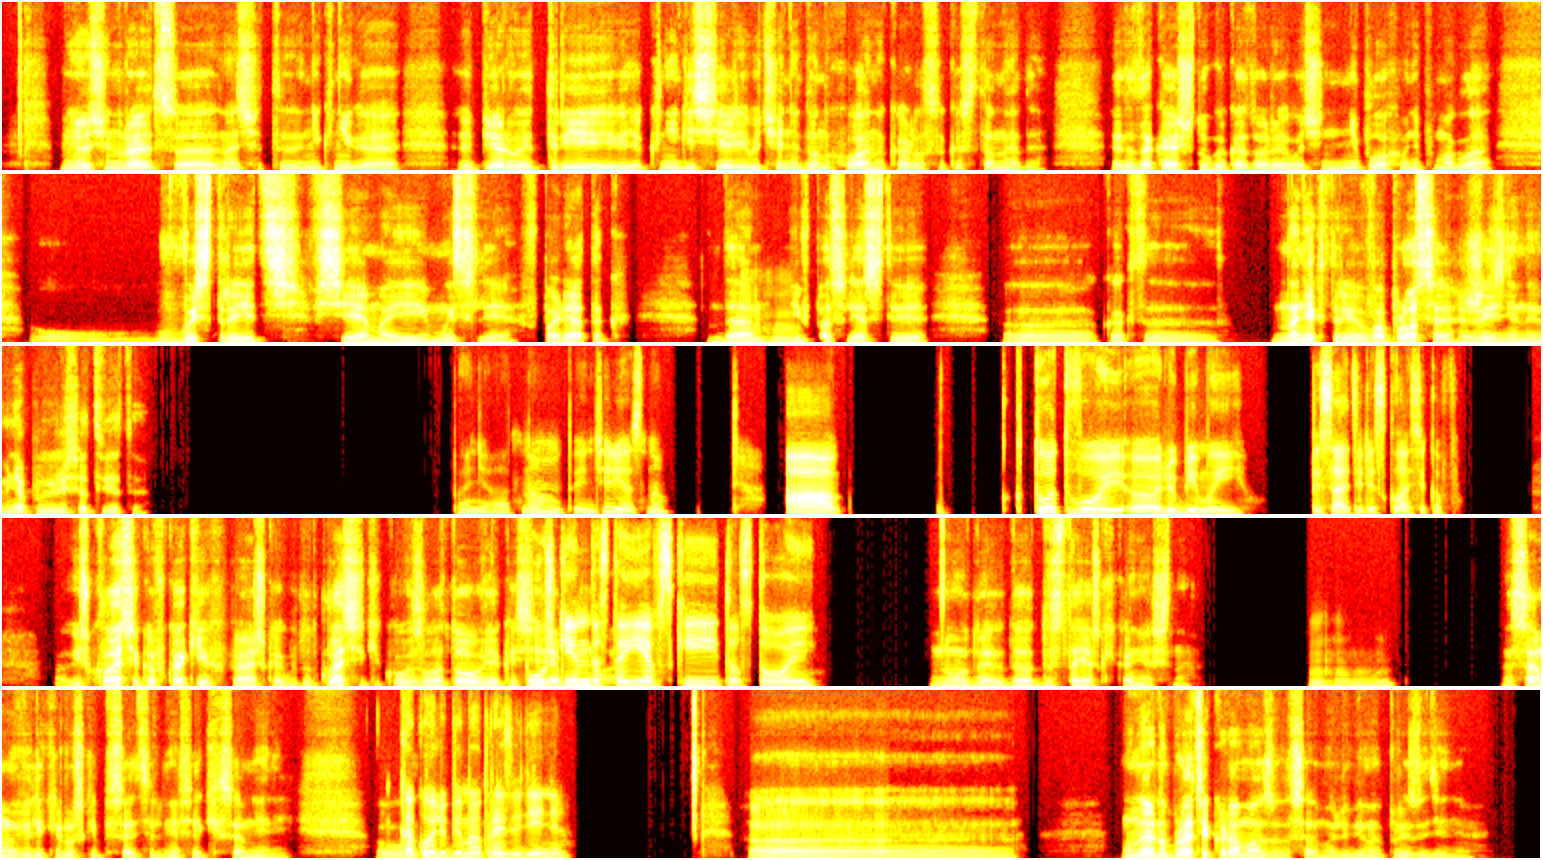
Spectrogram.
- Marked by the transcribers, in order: tapping; tsk; drawn out: "А"
- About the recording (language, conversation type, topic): Russian, podcast, Как книги влияют на наше восприятие жизни?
